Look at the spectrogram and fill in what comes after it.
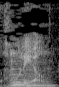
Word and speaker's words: Julio: 对还有这边呢这朋友接着说老友记里面呢那只比较可爱的小猫 Phoebe 呢说是他妈妈转世的那一只呢名字是叫 Julio 他以为呢应该是写成 J-U-L-I-O 结果是 H-U-L-I-O 这个没有弄懂这我觉得像一个西班牙的名字 Julio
